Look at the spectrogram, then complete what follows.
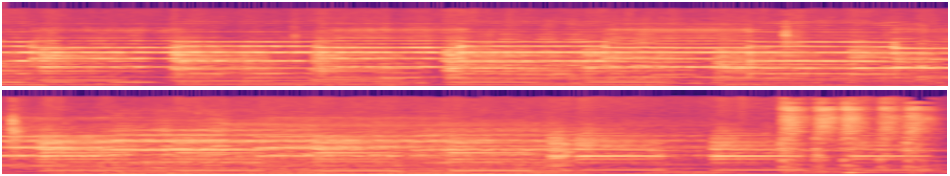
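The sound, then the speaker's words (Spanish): An instrumental melody see-saws between two notes in a steady back-and-forth, mimicking a two-tone British police siren over a sustained, full accompaniment. It plays loud, with no voices. “Por si fuera poco, la melodía no pretende ir a ninguna parte y se limita a emular la sirena de una patrulla inglesa.”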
